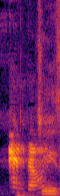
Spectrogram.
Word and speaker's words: Penzone: And how do you pronounce his name again? The sheriff. Penzone.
